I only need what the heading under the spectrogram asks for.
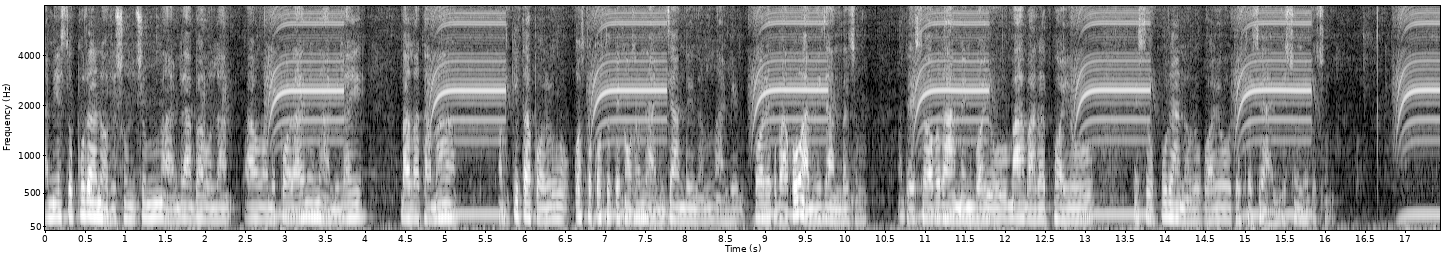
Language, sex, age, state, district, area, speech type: Nepali, female, 60+, West Bengal, Jalpaiguri, rural, spontaneous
